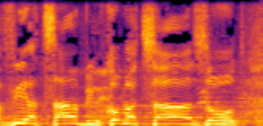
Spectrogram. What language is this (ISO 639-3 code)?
heb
